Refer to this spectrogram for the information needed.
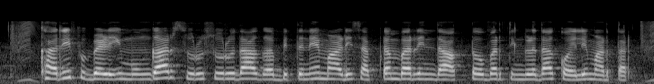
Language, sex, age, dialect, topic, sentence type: Kannada, female, 18-24, Northeastern, agriculture, statement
